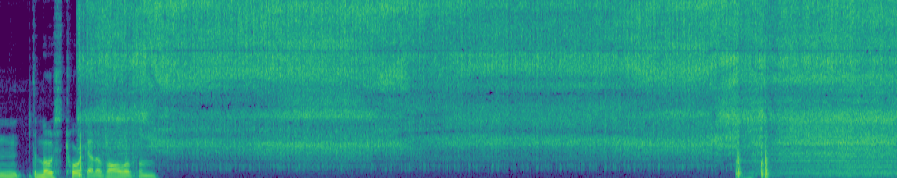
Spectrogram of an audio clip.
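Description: A small electric motor whirs with a steady high hum.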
